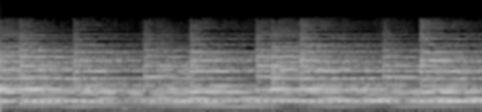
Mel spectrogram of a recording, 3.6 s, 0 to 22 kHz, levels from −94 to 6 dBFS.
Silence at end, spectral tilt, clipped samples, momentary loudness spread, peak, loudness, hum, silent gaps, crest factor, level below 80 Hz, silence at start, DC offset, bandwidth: 0 s; -3 dB/octave; under 0.1%; 5 LU; -6 dBFS; -19 LUFS; none; none; 14 dB; -58 dBFS; 0 s; under 0.1%; 10.5 kHz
